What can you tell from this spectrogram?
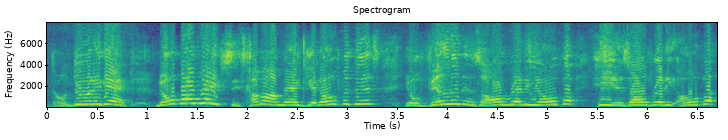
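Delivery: high, insistent pleading rant; fed-up fan telling off a writer; exasperated scolding. Pretend. Scolding the writer about repetition.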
